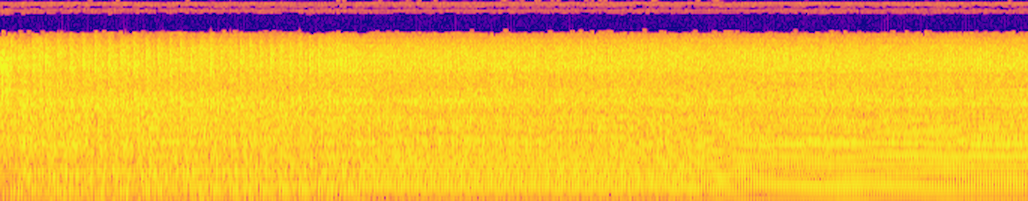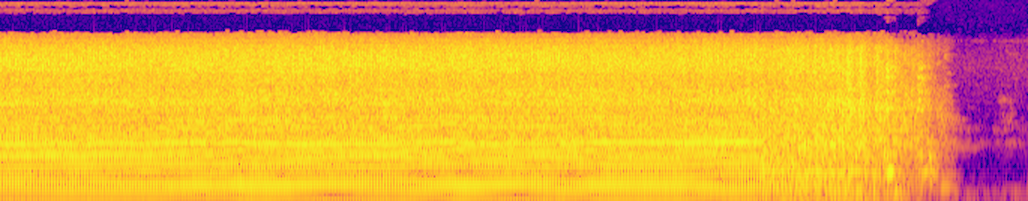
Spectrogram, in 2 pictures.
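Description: Small single-cylinder Briggs & Stratton engine on a log splitter, catching and running. Its speed steps up twice in the first few seconds, then holds high and steady until it is shut off near the end. It is running too fast, which the owner puts down to the governor and carburetor linkage.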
